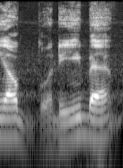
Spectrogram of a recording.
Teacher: عین، اور یہ جو آپ نے غنہ کرنا ہے ایک الف کے برابر ناک میں سے آواز نکالنی ہے، اور ضاد جو ہے یہ آپ موٹا کر کے پڑھیں گے اس کے صحیح مخرج سے، کیونکہ زبان کی کروٹ کو آپ اوپر والے دانتوں جو ہیں چاہے ایک سائیڈ ہے یا رائٹ سائیڈ یا لیفٹ سائیڈ کے ساتھ جڑوں کے ساتھ لگائیں گے تو ضاد کی ادائیگی مخرج کی ادائیگی ہوگی، موٹا پڑھیں گے۔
